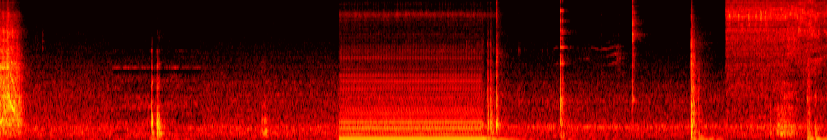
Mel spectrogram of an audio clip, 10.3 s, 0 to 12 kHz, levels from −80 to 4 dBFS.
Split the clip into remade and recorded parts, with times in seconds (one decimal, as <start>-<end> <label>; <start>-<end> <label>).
0.0-1.4 recorded; 1.4-2.5 remade; 2.5-10.3 recorded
